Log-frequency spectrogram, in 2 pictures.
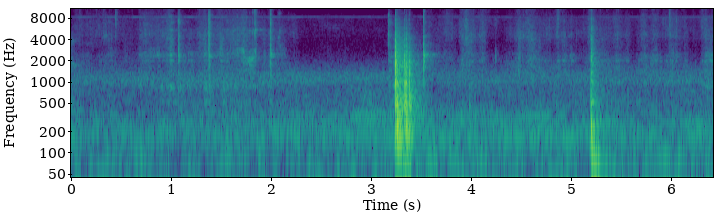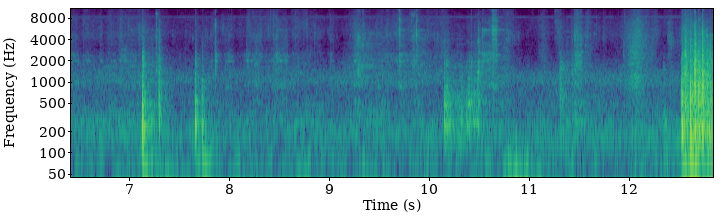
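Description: Scattered metal clinks and knocks of hand tools on the bolts and cast body of a two-stage vacuum pump being taken apart, about half a dozen separate strikes, the loudest near the end.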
